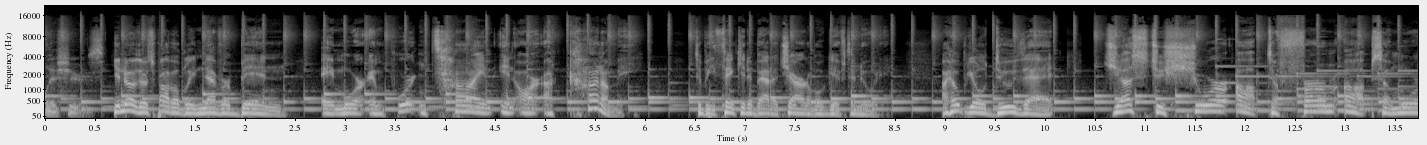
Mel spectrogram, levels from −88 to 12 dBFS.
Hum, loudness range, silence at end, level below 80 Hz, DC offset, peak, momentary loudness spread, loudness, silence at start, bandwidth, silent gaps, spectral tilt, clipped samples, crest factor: none; 3 LU; 0 s; -46 dBFS; under 0.1%; -6 dBFS; 10 LU; -19 LUFS; 0 s; 17.5 kHz; none; -4.5 dB/octave; under 0.1%; 14 dB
